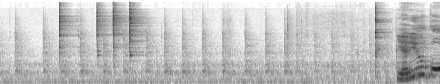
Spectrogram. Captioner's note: china clinking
